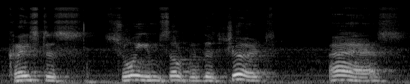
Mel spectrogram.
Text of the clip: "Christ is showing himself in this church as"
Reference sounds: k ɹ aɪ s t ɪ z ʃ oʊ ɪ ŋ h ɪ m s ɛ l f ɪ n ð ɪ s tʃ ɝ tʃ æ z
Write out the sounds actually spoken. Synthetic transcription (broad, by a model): k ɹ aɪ s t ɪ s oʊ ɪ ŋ h ɪ m s ɛ l f ɪ n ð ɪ tʃ ɝ tʃ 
